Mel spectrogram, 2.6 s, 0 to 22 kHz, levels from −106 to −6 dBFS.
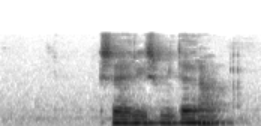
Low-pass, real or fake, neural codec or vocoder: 7.2 kHz; real; none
